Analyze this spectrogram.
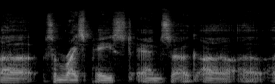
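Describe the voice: The delivery is plain reading aloud.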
